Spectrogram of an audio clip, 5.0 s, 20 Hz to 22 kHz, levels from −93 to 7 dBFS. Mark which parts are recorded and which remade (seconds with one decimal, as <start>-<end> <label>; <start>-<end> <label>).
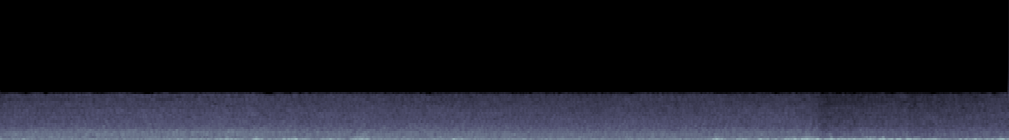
0.0-1.3 recorded; 1.3-4.3 remade; 4.3-5.0 recorded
